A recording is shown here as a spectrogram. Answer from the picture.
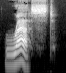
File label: "rest", English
